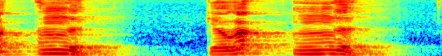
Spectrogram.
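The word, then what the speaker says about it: ङ: ख ग घ ये, इसको अड़े नहीं बोलते दोस्तों, क्या नहीं बोलते, अड़े। बचपन से हमारी जो आदत पड़ी हुई ना, कै ख घ ड, अड़े नहीं है, ये क्या होगा, इसका उच्चारण होगा अंग।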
